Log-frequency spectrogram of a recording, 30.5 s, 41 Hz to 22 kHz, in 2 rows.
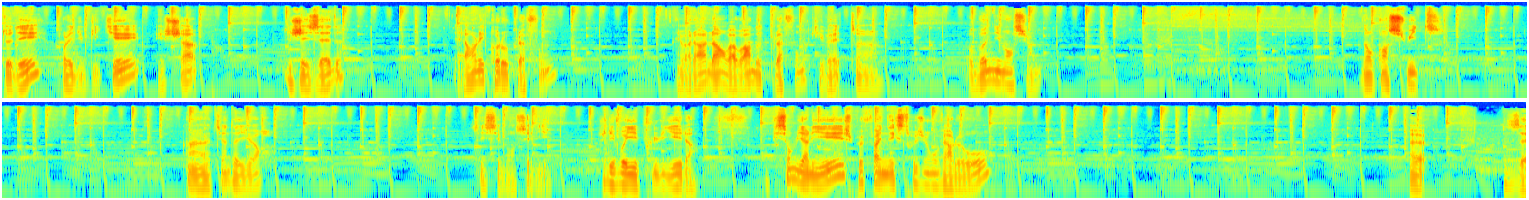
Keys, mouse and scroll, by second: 0.2 shift+d, 1.6 Escape, 2.8 g, 3.3 z, 11.8 click, 15.4 right click, 16.1 shift+right click, 18.8-19.2 scroll up 2, 19.9 scroll down 2, 21.2 scroll down 2, 22.3 scroll up 2, 23.0 scroll down 2, 28.9 e, 30.2 z.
